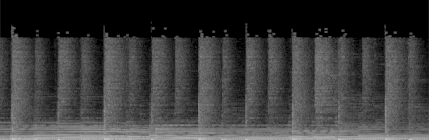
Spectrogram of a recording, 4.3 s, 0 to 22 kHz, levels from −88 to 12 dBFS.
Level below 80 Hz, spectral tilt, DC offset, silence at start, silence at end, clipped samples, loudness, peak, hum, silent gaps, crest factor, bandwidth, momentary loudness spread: -30 dBFS; -6 dB/octave; under 0.1%; 0 s; 0 s; under 0.1%; -23 LUFS; -6 dBFS; none; none; 16 dB; 17.5 kHz; 2 LU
